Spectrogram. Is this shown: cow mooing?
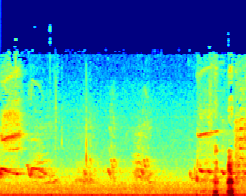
no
